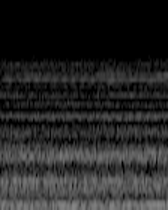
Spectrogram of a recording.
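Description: Steady low electrical hum with faint hiss underneath: the recording's background noise between sentences.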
